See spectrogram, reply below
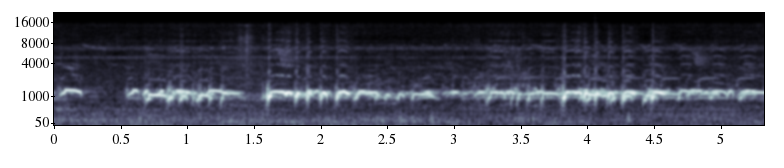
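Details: Zebra dove lure call used for trapping birds: a steady run of quick, rolling, gurgling coo notes at one mid pitch, almost unbroken after a short opening phrase, with a faint thin high tone held in the background.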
